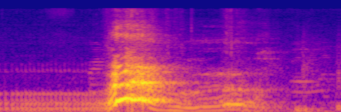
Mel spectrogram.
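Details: Doberman and Border Collie cross giving an alarm bark at the mail carrier: a single sharp bark followed by a falling, whining tail, with faint background sounds.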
